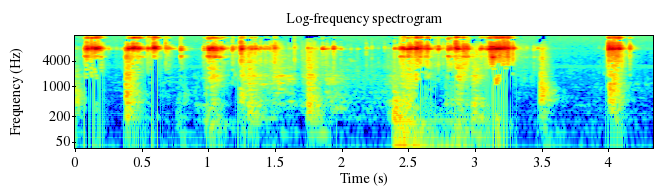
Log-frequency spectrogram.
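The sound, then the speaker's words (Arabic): Keys jangle in a series of bright metallic bursts as a door is locked on someone inside, then a heavier clunk around the middle as the lock turns, followed by a few more short rattles. No one speaks. “أقفل عليه الباب ولا تدع أحدا يدخل عليه.”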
